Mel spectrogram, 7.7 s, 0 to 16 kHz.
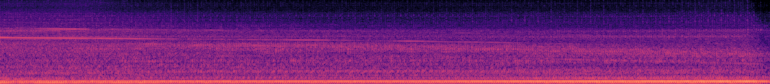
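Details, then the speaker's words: BMW 335i E90 xi, built N55 engine with Speedtech bottom-mount single turbo kit (T51R mod), first start before break-in and tuning: smooth low steady idle, even beat, faint high whistle, no ticks or knocks; quieter than the previous setup; normal idle. "don't know if y'all remember this setup before, but before it was so loud, the turbo quieted it down a lot. It's actually so much quieter."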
